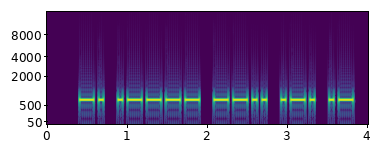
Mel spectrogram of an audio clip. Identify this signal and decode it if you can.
Morse code, heard as a keyed tone, about 20 wpm, 700 Hz. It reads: N1ZRA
